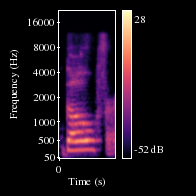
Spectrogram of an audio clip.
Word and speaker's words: gopher: And you naturally said gopher and made go the strongest chunk, right?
